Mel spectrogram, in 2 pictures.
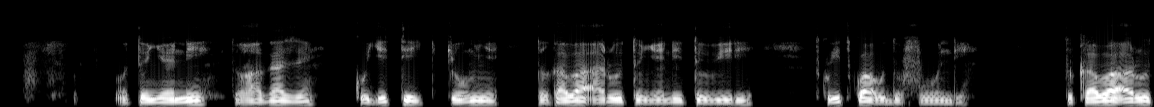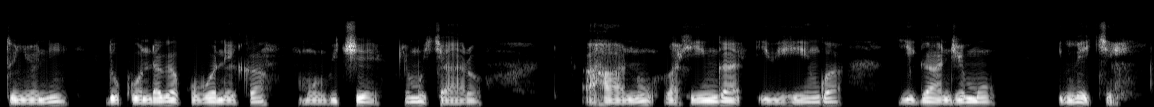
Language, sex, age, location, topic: Kinyarwanda, male, 18-24, Musanze, agriculture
